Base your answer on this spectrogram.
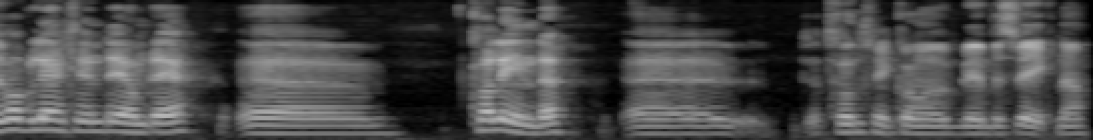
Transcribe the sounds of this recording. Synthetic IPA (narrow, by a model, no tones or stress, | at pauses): d̥̪ɛvaɾvɛljɛnt̪klɪɡənd̪ɛɔmd̪ɛ | kʰɑːɭɪnd̪ə | jɑɡt̪ʰɾuːɪnt̪əvɪkʰɔmːəbliːbɛsviːkna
